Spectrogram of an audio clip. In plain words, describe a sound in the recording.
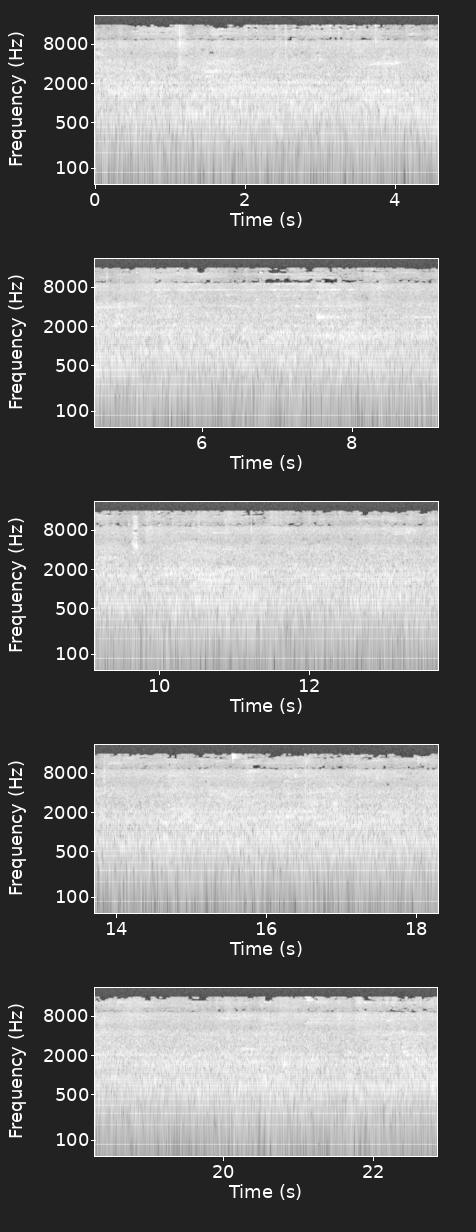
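A crowd murmurs steadily in a large, echoing indoor space.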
